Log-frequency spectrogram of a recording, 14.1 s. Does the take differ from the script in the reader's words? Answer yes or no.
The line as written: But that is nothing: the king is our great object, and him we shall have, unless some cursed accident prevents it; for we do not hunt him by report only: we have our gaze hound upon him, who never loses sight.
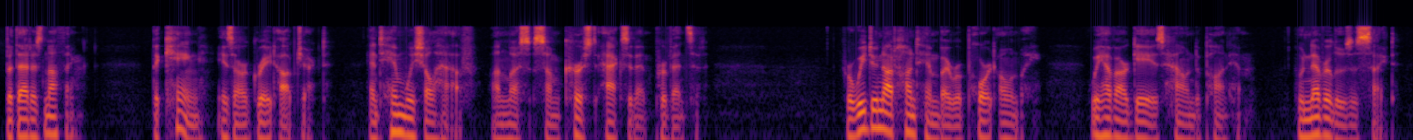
no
